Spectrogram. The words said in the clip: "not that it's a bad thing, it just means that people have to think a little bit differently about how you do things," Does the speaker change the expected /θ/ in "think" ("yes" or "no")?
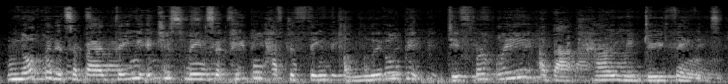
no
